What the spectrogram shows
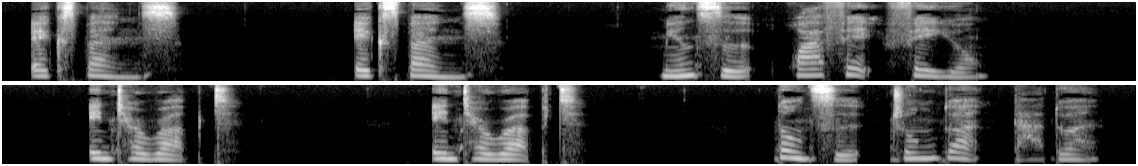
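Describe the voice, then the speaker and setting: A woman teaching English vocabulary, saying each word twice and then listing its meanings in a measured, drilling way. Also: fairly high pitch, warm tone, dry recording, studio quality.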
